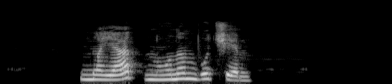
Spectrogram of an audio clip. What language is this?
Mari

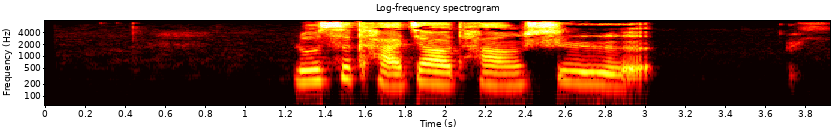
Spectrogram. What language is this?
Chinese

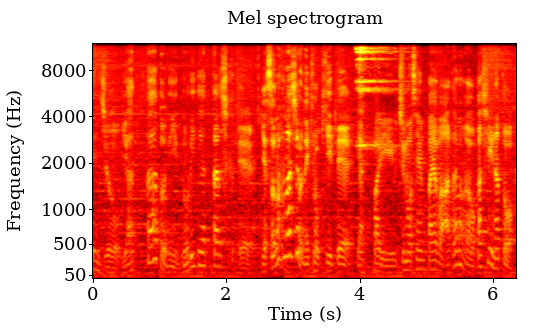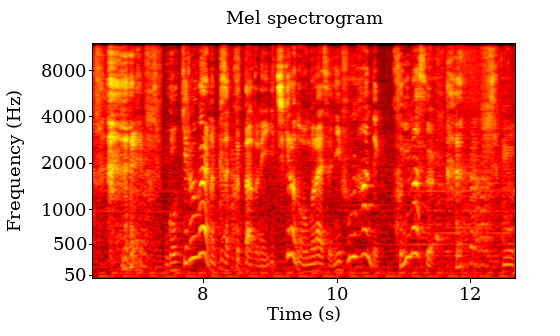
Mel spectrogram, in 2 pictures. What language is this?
Japanese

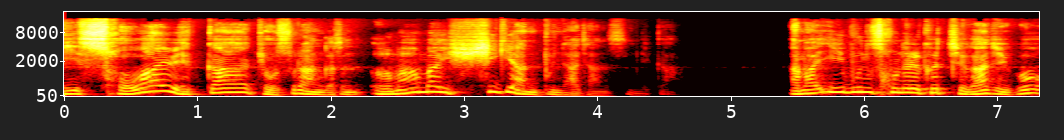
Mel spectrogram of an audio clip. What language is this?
Korean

